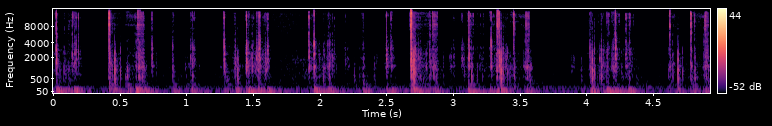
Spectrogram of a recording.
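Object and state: Plastic computer keyboard.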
